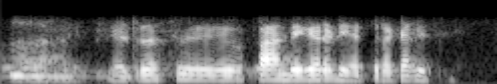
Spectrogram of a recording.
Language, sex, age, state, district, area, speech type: Kannada, female, 45-60, Karnataka, Udupi, rural, conversation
